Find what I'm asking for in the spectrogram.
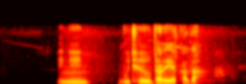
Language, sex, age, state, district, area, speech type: Santali, male, 18-30, West Bengal, Purulia, rural, spontaneous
